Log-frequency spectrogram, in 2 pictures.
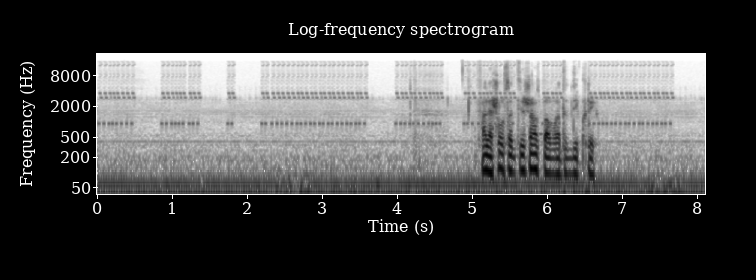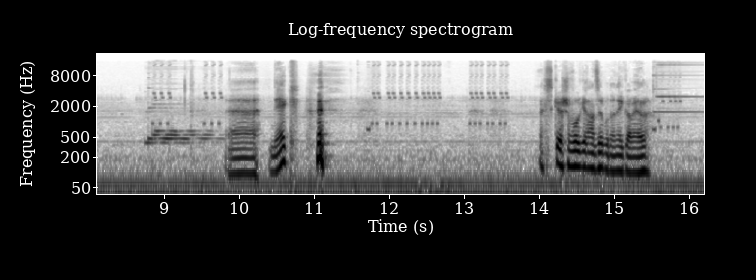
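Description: Rapid soft beeps chirp in quick bursts.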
